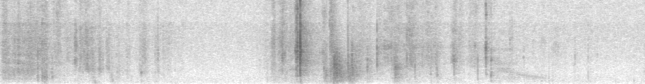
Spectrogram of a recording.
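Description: Faint paper rustling and crinkling as a homemade booklet's card cover is opened and its pages handled, with a sharper crinkle about three seconds in.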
